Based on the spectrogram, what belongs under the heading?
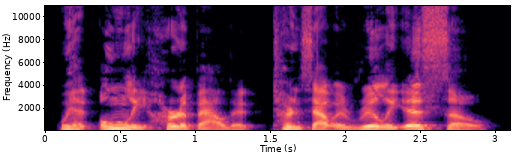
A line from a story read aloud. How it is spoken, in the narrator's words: the Liu brothers said excitedly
